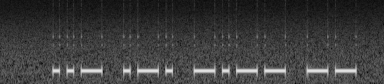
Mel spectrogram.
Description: Morse code, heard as a keyed tone, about 17 wpm, 640 Hz. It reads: URYM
